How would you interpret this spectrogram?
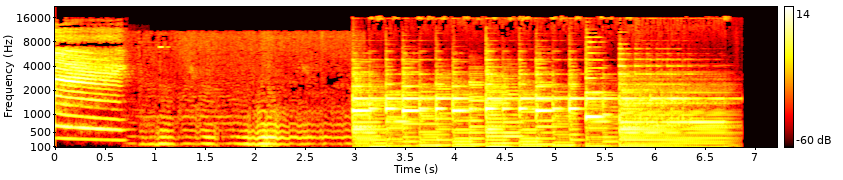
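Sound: bee buzzing in flight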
